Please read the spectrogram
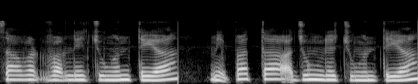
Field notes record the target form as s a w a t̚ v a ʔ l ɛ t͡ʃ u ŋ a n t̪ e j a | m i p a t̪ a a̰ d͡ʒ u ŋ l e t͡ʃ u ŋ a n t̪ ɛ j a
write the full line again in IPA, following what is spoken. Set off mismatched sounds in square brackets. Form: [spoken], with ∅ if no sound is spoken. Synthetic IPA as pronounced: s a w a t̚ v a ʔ l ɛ t͡ʃ u ŋ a n t̪ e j a | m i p a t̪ a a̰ d͡ʒ u ŋ l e t͡ʃ u ŋ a n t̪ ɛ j a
